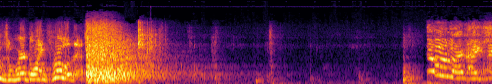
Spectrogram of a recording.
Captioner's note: gunshot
